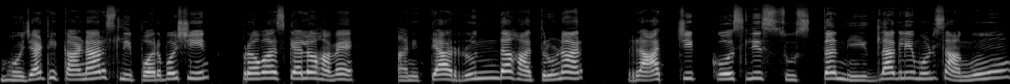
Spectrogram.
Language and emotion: Goan Konkani, happy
